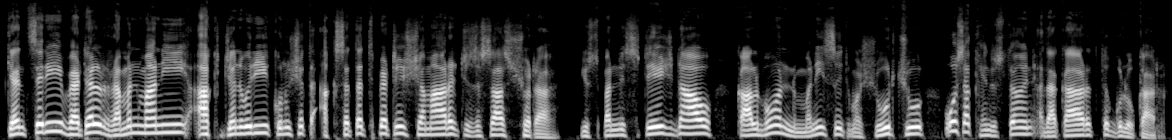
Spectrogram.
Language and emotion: Kashmiri, neutral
